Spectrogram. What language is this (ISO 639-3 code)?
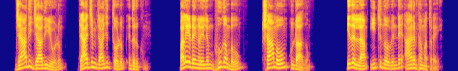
mal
